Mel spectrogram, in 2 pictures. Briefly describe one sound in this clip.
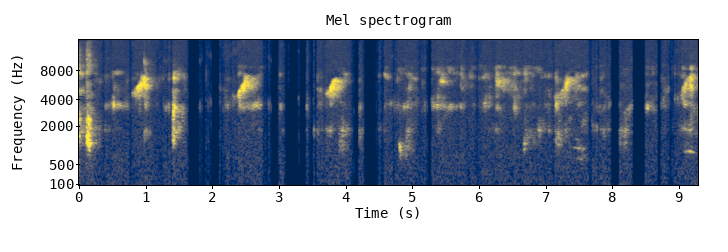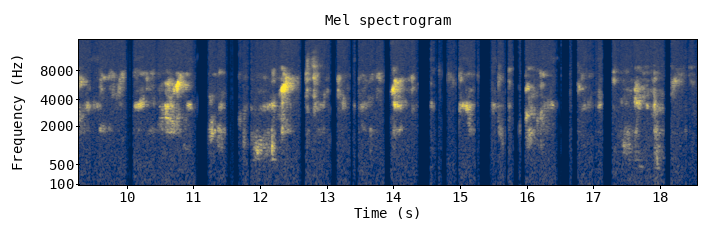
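A baby monkey squeals with high, repeated cries close by.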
